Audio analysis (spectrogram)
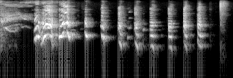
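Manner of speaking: shrieking laugh; real loud high laugh; loud high cackle. Real, not acted. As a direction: burst out in a high helpless cackle. Big laugh after punchline.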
